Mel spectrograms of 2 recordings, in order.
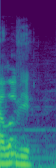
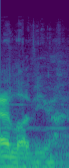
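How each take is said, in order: First: It is said quickly and casually. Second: It is said slowly and tenderly.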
